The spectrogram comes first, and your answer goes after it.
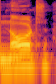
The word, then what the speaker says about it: knot: यहाँ पर नोट है, KNOT नोट।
